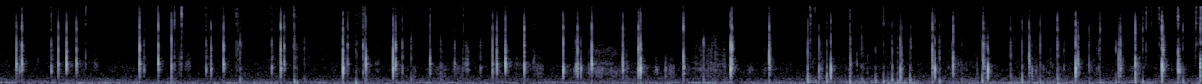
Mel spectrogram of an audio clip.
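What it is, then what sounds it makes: Plastic phone case tapped with nails. Long, pointed, foil-covered nail tips rapidly tap a solid, clear plastic cartoon-print case on the back of a smartphone. The result is a quick, irregular stream of sharp, dry, bright clicks that die out almost instantly over a faint low background hum.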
